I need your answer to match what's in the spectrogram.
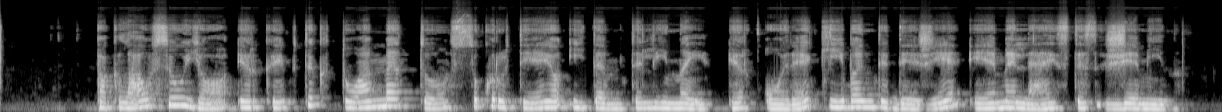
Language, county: Lithuanian, Kaunas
